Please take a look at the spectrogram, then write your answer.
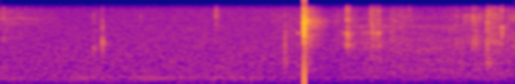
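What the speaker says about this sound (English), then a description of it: "snip off the old lead." Wire cutters snip an old resistor lead during a lamp conversion, one sharp loud close cut followed by a few faint ticks of handling.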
